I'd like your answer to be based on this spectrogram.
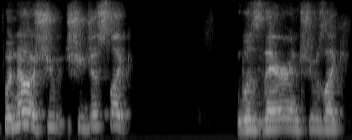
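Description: A man's voice: on the high side, normal speed, pushed and bright, poor audio. A man co-hosting a casual podcast, rambling through stories with sardonic humor and frequent swearing. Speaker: podcast co-host.

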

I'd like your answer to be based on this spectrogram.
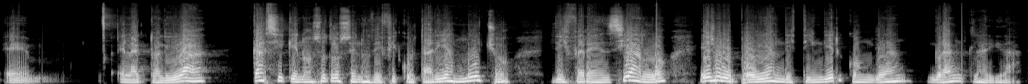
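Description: A man with a gravelly, creaky voice gives an explanatory talk. He speaks at a measured pace and keeps checking in with his listeners through short rhetorical questions. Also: medium pitch, a little mellow, low-quality recording.

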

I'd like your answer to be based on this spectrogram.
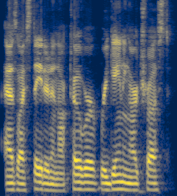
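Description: Brief: young guy, lowish voice, casual sports chat, laughs a lot. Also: flat delivery, normal speed, fairly bright tone. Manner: laughs often, reads statements aloud with asides. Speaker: podcast co-host.

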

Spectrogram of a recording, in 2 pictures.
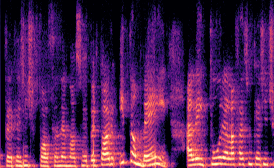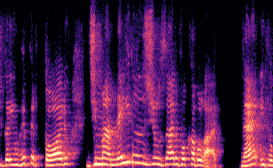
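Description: A woman with a fairly high voice gives an informal lecture, explaining patiently and checking in with little tag questions. The audio is somewhat muffled and lo-fi. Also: a little mellow. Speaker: communication guidance speaker.

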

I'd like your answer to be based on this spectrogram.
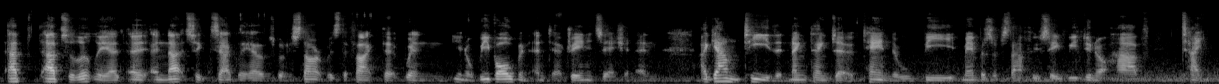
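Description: A man's voice: lowish voice, steady tone, fairly quick, bright, forceful tone, slight background noise, poor audio. A Scottish man co-hosting a show in a jokey, upbeat casual chat. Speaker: podcast co-host.

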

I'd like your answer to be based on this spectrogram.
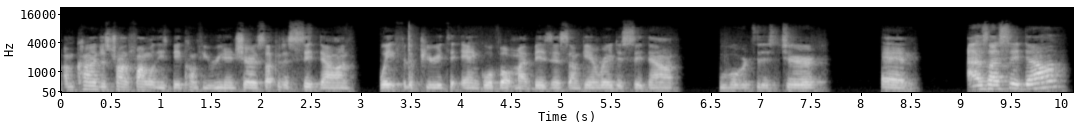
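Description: A man giving a keynote talk to high school students, telling a personal story with emphatic delivery. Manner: storytelling, emphatic, acts out quoted voices. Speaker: motivational speaker.

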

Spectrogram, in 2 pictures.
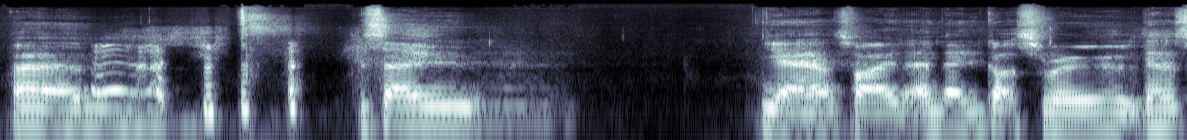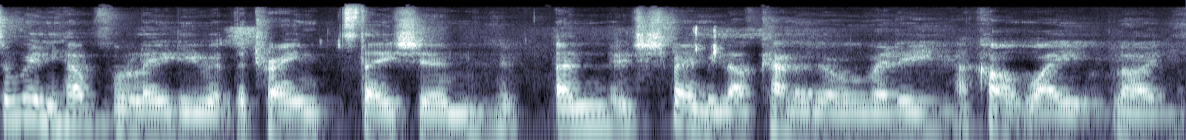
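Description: A man's voice: mid-range voice, a little slow, rough recording. A young man with an English accent, chatting casually and acting out the people in his travel anecdotes. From England. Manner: chatty, animated, acts out voices in anecdotes. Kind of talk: casual chat, storytelling. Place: stairwell.

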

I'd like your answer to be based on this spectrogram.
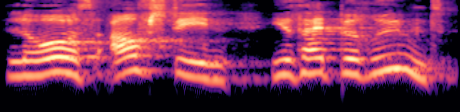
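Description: A woman reading an audiobook, voicing a grumpy, agitated boy who talks loudly and sounds exasperated. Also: mid-range voice, brisk, voice pushed up, natural voice. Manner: loud, exasperated.

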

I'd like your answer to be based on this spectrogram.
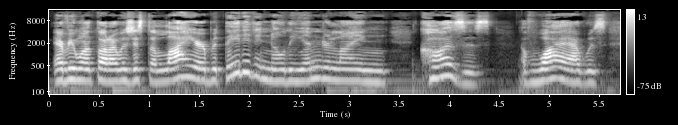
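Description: A woman's voice: mid-range voice, normal speed, faint music behind. A middle-aged woman hosting a podcast, telling a personal story in an earnest, candid and reflective way. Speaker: podcast host.

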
